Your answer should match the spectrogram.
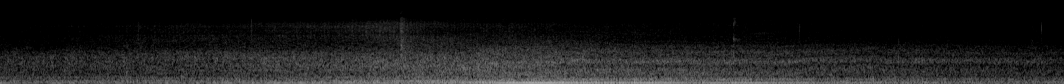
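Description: A Renault Mégane car driving slowly past at close range, its engine and tyres growing louder to a peak about five seconds in, then fading as it moves away.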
